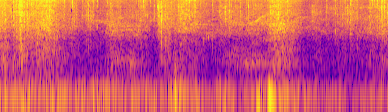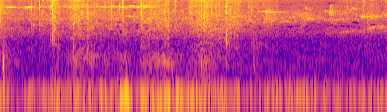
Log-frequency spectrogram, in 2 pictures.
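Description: Fingers rustle through dry leaves close by.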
